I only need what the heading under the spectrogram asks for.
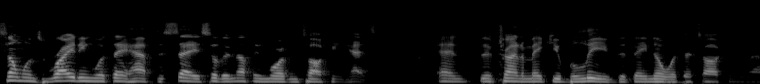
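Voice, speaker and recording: Using an ordinary speaking voice, a man with an American accent talks in a fairly high pitch with fairly even intonation and big swings in loudness. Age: 60s. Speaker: pastor and political podcaster. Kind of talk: political commentary monologue.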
